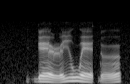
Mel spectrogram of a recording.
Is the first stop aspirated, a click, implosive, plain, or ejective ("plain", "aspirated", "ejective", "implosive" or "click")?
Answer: implosive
